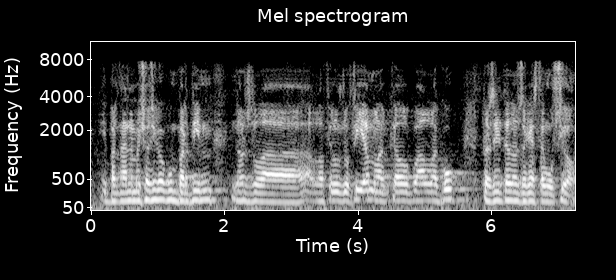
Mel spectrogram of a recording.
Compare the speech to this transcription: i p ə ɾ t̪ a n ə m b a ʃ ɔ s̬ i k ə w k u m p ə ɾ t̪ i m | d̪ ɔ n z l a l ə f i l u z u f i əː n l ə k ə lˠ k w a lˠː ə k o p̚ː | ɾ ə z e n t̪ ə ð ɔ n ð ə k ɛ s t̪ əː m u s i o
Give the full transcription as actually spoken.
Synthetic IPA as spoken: i p ə ɾ t̪ a n ə m b ə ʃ ɔ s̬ i k ə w k u m p ə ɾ t̪ i m | d̪ ɔ n z l ə l ə f i l u z u f i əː m l ə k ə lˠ k w a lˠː ə k u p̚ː | ɾ ə z e n t̪ ə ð ɔ n z ə k ɛ s t̪ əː m u s i o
